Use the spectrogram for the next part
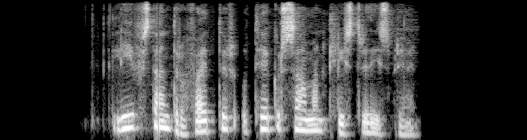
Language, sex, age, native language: Icelandic, female, 40-49, Icelandic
